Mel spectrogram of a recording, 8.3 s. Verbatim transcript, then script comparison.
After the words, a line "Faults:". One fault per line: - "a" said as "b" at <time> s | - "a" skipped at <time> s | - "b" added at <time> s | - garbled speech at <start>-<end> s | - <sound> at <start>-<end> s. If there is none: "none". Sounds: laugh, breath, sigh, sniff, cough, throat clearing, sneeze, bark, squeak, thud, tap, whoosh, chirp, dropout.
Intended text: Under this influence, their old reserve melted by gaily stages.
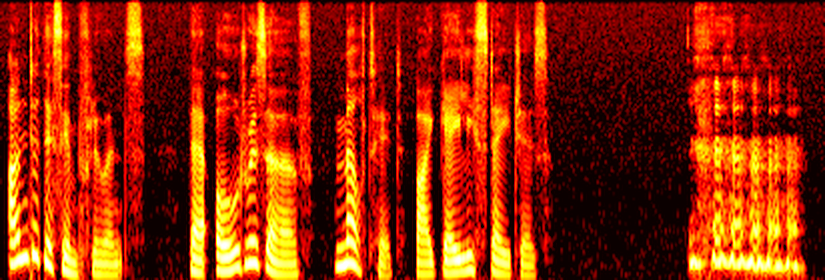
Under this influence, their old reserve melted by gaily stages.
Faults:
- laugh at 6.9-8.1 s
